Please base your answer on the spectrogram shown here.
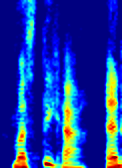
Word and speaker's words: Mastiha: how do you say it what's the right pronunciation Masti and hios mastia and hios yes uh in fact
